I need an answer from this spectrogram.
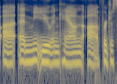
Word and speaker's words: Cannes: It is not con for everybody trying to be pretentious. It is can.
